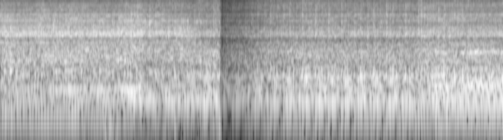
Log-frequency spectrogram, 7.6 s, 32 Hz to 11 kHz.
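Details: Honda lawn mower single-cylinder engine, restarted after rewind spring repair, automatic choke taking about 30 seconds to come off: steady, even running with a slight dip then recovery; normal running.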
